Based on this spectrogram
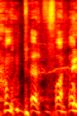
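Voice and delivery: high, loud laughing blurt; cracking up at your own line; laughing self-mockery. Joking about himself, laughing.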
